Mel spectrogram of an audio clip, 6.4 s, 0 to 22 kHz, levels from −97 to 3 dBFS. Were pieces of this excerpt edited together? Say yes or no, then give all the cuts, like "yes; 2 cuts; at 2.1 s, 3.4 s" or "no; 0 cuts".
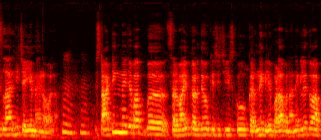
no; 0 cuts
